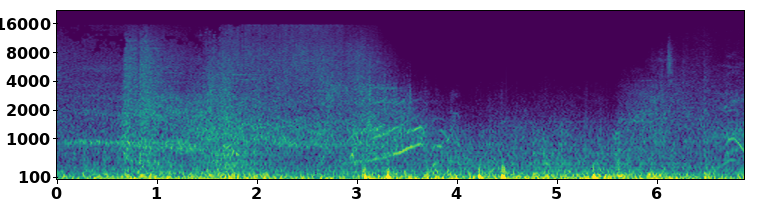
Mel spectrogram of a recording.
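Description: Bursts of explosions crackle and boom.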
